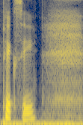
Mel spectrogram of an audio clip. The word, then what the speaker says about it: PKCE: Right, PKCE, pronounced Pixie.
